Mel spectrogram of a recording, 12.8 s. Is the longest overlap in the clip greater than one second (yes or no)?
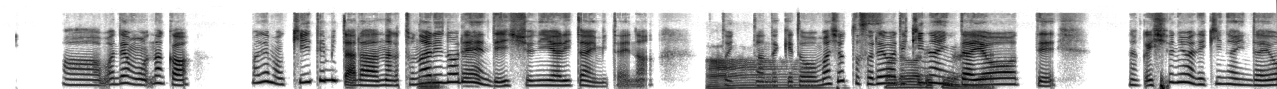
yes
